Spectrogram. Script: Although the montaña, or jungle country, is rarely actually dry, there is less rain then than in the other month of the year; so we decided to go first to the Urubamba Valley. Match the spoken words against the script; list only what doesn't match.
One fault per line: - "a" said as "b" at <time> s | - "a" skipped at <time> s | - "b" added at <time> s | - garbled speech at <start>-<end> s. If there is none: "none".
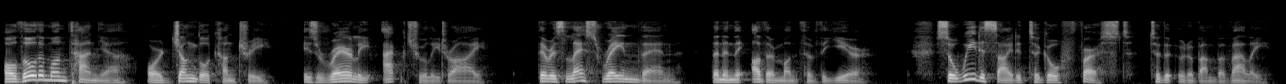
none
